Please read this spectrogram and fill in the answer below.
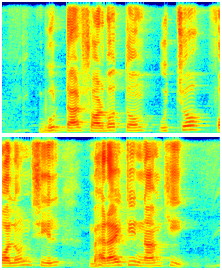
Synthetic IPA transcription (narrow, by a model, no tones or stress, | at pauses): bʱuʈʈaɾʃɔɾbot̪ːomutːɕofɔlonʃil | bʱɛɾajʈiɾnamki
